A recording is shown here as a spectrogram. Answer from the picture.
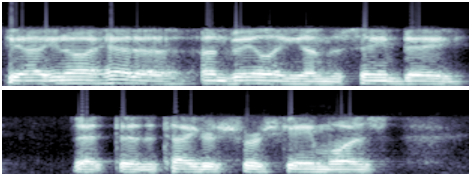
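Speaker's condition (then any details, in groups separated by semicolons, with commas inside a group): Parkinson's; stays active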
